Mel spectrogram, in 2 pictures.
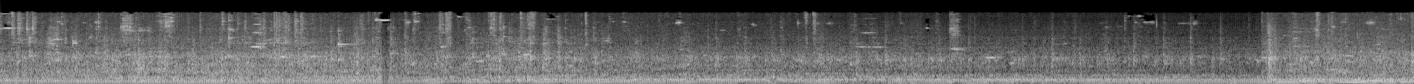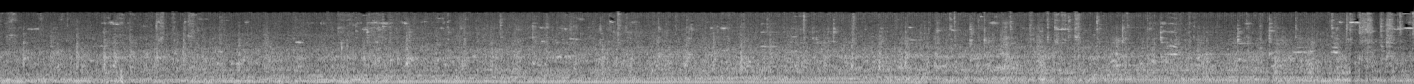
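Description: Heavy diesel engine running steadily at a low, even pitch, with scattered clicks and knocks over it. The noise jumps up suddenly about halfway through.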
